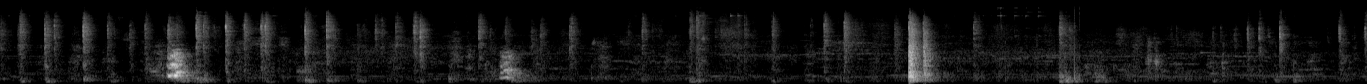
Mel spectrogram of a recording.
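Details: Two dogs play fighting indoors over a chair, with short growls and yips scattered among soft thumps and scuffling, two louder bursts standing out near the start and middle.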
